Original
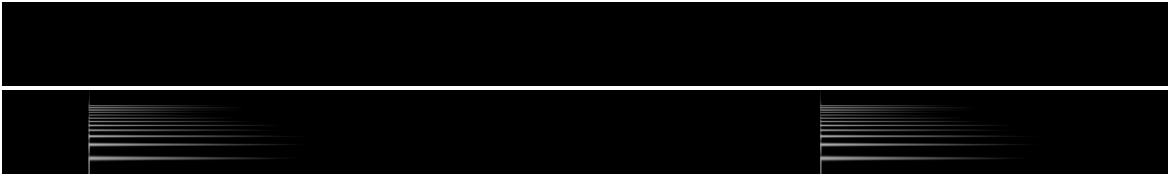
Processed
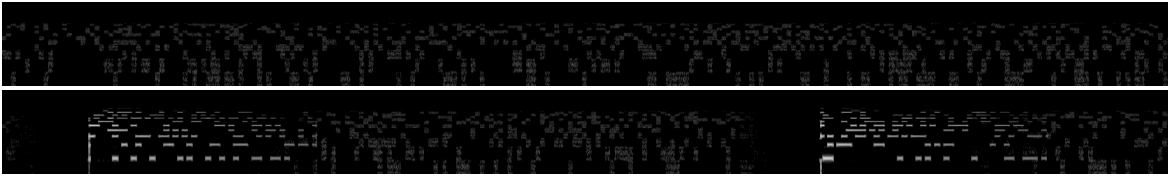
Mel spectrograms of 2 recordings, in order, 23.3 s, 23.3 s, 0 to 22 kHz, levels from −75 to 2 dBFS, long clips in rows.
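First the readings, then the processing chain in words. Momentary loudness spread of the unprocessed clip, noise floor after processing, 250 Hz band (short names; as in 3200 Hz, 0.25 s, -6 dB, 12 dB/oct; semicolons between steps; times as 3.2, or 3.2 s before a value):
21 LU, -70 dBFS, n/a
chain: random spectral dropouts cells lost 73%; comb 2.9 ms, depth 56%; reverse; upward compressor, threshold -31 dBFS; reverse; downsampling 16000 Hz; gain +9 dB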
